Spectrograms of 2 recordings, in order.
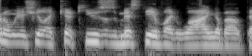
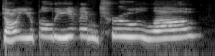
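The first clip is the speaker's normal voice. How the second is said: put-on wailing cry, very high; 11 semitones higher than usual. Retelling a scene where Natalie hangs up the phone: imitating Natalie wailing. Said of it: "wailing, like".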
